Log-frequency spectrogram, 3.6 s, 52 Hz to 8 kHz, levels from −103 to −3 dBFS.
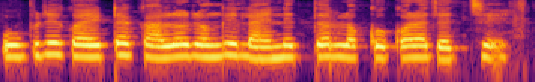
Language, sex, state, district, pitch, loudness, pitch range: Bengali, female, West Bengal, Alipurduar, 250 Hz, -12 LUFS, 235-255 Hz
